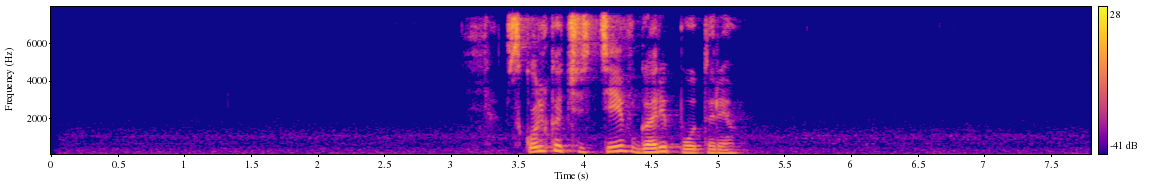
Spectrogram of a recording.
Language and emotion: Russian, neutral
